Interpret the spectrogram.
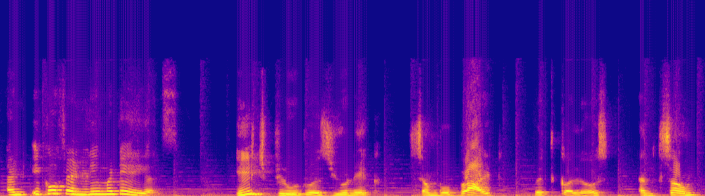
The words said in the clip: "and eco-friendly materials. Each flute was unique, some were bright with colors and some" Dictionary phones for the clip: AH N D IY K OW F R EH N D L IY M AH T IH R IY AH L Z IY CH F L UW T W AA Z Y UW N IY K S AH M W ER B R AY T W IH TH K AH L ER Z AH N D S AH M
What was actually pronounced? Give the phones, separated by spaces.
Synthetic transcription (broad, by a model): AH N D IY K OW F R EH N D L IY M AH T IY R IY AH L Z IY CH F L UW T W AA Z Y UW N IY K S AH M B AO B AY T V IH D K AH L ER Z AH N D S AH M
